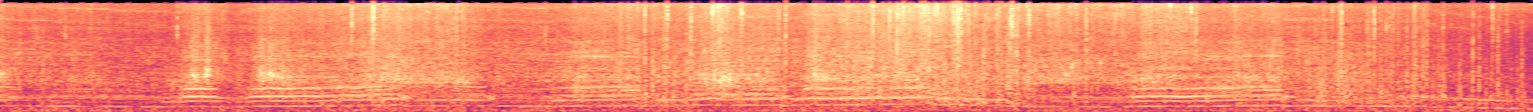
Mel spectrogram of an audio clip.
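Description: Car engine heard from inside an open-top convertible, revving up in steps and falling back again and again under hard driving, with a dip around the middle before it pulls again.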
